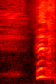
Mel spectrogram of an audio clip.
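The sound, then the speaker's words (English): One fairly loud sneeze: a short, faint breathy intake, then a sudden voiced burst that cuts off quickly. “Bless you.”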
